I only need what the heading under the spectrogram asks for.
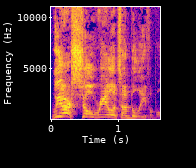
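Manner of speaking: exaggerated, hammy, loud, rough wrestler voice. Quoting what he says, doing a Hulk Hogan voice. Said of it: "I don't know if I can do the voice because my throat's kind of messed up, but we'll try".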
